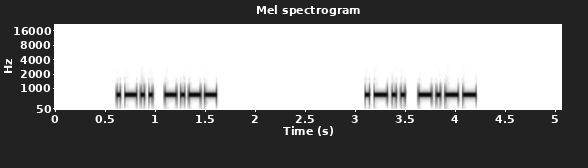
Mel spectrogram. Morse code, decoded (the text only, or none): LY LY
